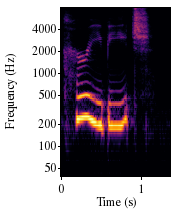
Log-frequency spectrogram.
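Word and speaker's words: Kure Beach: We were in Fayetteville, North Carolina for a couple days, and then we drove to a little beach called Curry Beach, spelled like Kerr, mm-hmm. – So it's a little confusing.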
